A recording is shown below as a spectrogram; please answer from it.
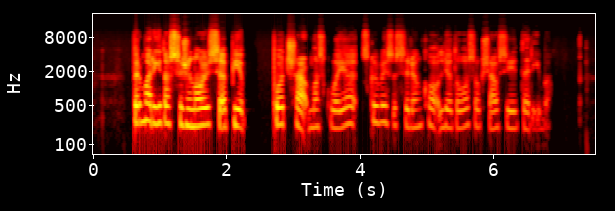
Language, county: Lithuanian, Marijampolė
